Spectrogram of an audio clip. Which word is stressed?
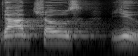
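you. The stress is on you.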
